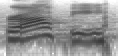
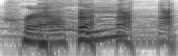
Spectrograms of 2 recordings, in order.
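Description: First: It is said the way Minnesotans say it. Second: It is said the way Minnesotans do not. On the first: The speaker calls it right. "It's pronounced crappie" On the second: The speaker calls it wrong. "no one in Minnesota pronounces it crappie"

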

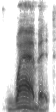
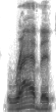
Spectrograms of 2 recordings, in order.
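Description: First: The word begins with a W sound. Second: The word begins with an R sound. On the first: The speaker calls it wrong. "I could not say my R's. ... I would say wabbit" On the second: The speaker calls it right. "instead of saying rabbit"

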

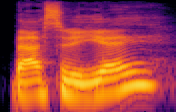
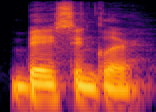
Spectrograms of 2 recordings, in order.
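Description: First: The name is said in its original heritage form. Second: The name is said in its common American form. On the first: This is the family's original way of saying it. "Technically, that's the pronunciation. ... That's my inheritance pronunciation" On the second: This is how most people in the country say it. "But in America, most people just say Basinger"

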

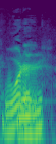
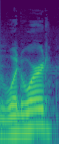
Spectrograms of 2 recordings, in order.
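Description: First: The name has no w sound in the middle. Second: The name has a w sound in the middle. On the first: The speaker calls it right. "Woodard, right?" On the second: The speaker calls it wrong. "I said Woodward"

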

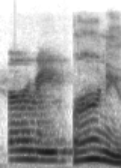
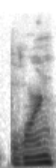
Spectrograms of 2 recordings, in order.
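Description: First: The name is said with two syllables, like 'Bernie'. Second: The name is said with one syllable, like 'Bourne'. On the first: The speaker calls it right. "Bernie, that's right" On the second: The speaker calls it wrong. "I just pronounced it wrong"

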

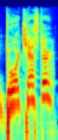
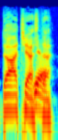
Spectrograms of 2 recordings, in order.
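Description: First: It is said with standard American pronunciation. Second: It is said with a Boston accent.

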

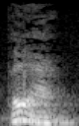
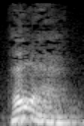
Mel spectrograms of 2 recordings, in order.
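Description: First: It is said in a calm, unbothered tone. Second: It is said in a questioning, displeased tone. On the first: The news is accepted without concern. "một dấu chấm than, tức là thản nhiên" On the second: The speaker does not accept it and is unhappy. "một dấu hỏi, đó là một nghi vấn từ"

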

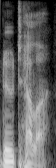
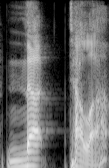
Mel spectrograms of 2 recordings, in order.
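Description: First: The first syllable sounds like "new". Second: The first syllable sounds like "nut". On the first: The speaker calls it right. "like N-E-W" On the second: The speaker calls it wrong. "as you thought"

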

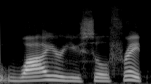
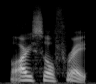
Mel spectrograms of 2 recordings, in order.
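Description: First: It sounds curious and gentle. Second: It sounds angry and sharp.

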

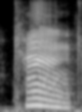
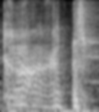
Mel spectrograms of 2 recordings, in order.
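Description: First: The word is one short syllable ending in k. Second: The word is drawn out into extra syllables. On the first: The speaker calls it right. "K-A-A-N-G-K. Conk" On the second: The speaker calls it wrong. "he gave it extra syllables"

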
